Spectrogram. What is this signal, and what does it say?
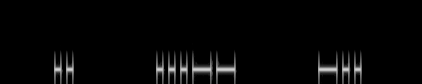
Morse code, heard as a keyed tone, about 19 wpm, spaced as for 8 wpm, 700 Hz. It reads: I3D
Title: 133 Lesson 22e - Question Mark - Three Characters 20wpm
